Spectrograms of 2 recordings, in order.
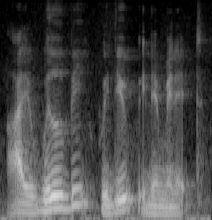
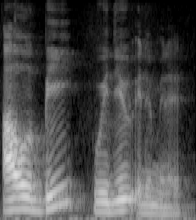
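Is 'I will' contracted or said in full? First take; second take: full; contracted. First: 'I will' is said as two full words. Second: 'I will' is shortened to one syllable.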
